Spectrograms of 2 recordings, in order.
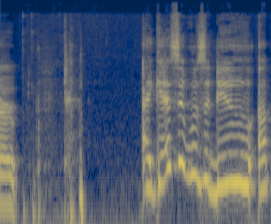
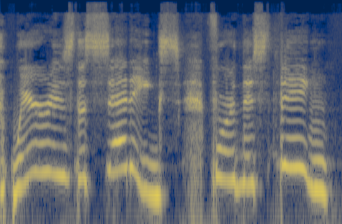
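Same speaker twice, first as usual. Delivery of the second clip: ordinary delivery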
